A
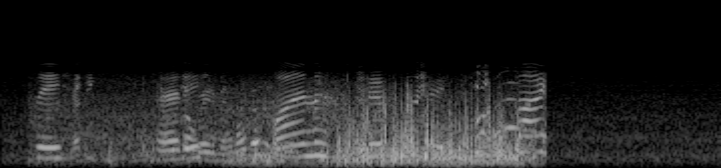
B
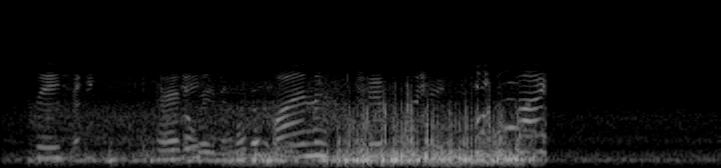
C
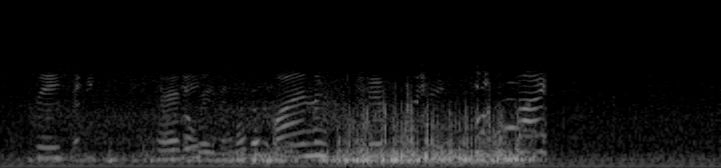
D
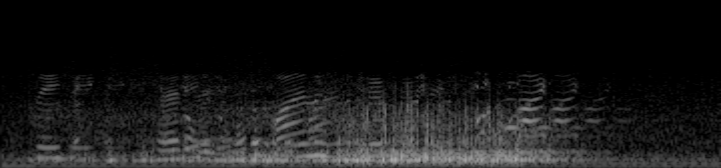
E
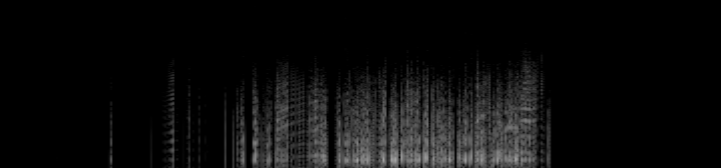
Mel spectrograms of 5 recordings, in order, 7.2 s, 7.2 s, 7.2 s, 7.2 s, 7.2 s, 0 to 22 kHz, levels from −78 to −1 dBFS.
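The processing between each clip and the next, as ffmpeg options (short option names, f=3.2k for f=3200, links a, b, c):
-af "equalizer=f=200:t=o:w=0.33:g=12,equalizer=f=500:t=o:w=0.33:g=-11,equalizer=f=800:t=o:w=0.33:g=-7,equalizer=f=2k:t=o:w=0.33:g=-10,volume=-6.5dB"
-af "aeval=exprs='val(0)+0.002*(sin(2*PI*60*n/s)+sin(2*PI*2*60*n/s)/2+sin(2*PI*3*60*n/s)/3+sin(2*PI*4*60*n/s)/4+sin(2*PI*5*60*n/s)/5)':c=same,acrusher=bits=8:mix=0:aa=0.000001,volume=-3.5dB"
-filter_complex "[0:a]acrossover=split=120|1500|2500[a][b][c][d];[d]alimiter=level_in=29.5dB:limit=-24dB:level=0:latency=1:release=256,volume=-29.5dB[e];[a][b][c][e]amix=inputs=4:normalize=0,aecho=1:1:324|648|972|1296:0.398|0.135|0.046|0.0156,volume=2.5dB"
-af "asoftclip=type=tanh:threshold=-27dB,acrusher=bits=4:mix=0:aa=0.5,volume=1dB"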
